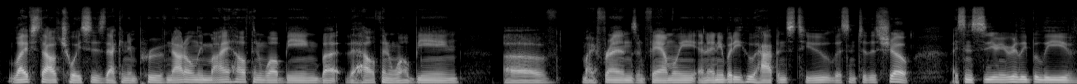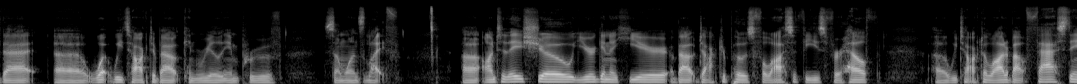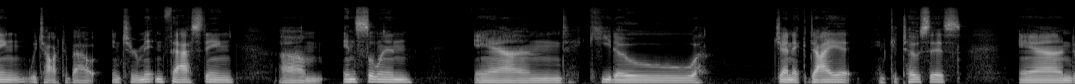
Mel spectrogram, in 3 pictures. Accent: American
